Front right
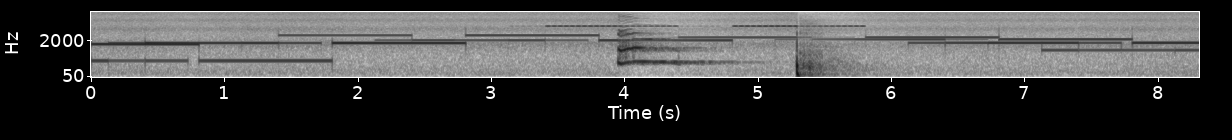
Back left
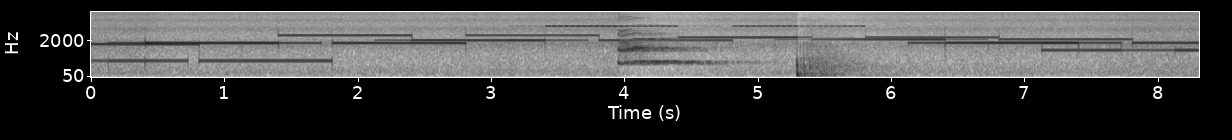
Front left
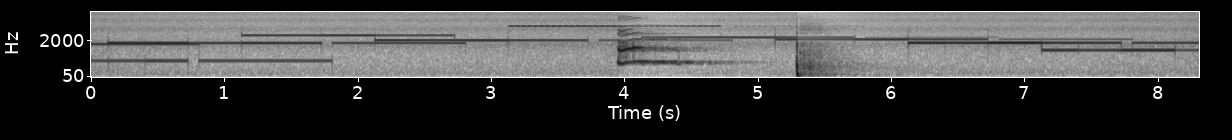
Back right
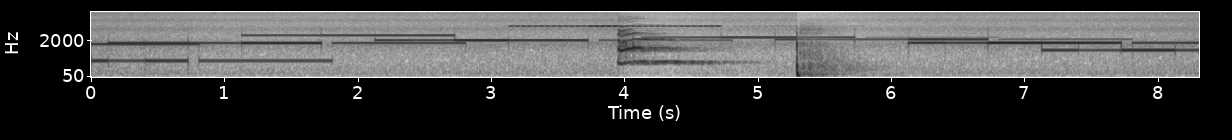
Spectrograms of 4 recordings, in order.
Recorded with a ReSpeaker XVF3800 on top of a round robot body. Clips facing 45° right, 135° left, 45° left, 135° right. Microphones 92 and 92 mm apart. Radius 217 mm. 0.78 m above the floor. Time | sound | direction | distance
3.9 | a cat meowing | 15° right | 1.9 m
5.3 | a gunshot | 20° right | 0.6 m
